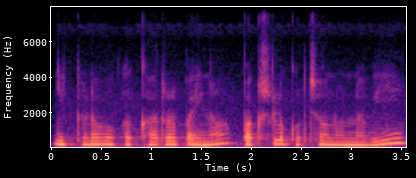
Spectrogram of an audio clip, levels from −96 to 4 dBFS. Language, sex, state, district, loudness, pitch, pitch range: Telugu, female, Andhra Pradesh, Annamaya, -21 LUFS, 195 Hz, 185-205 Hz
